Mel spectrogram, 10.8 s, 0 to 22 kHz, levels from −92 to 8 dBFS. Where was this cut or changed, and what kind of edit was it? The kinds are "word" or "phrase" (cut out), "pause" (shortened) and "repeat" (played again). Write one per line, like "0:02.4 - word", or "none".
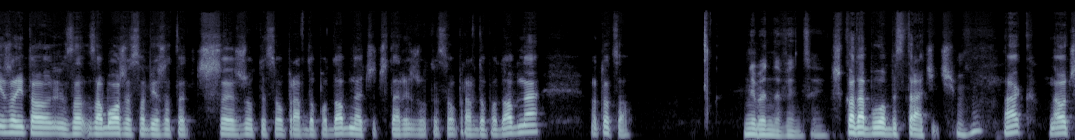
none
